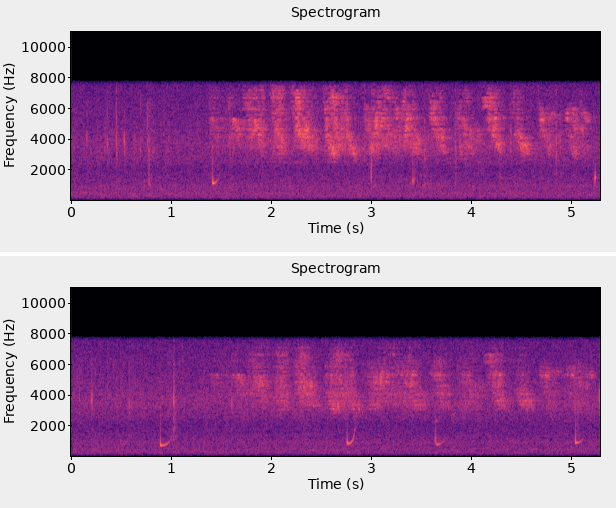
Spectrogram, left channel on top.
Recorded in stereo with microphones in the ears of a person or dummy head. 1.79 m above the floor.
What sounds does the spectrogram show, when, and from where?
1.4 s a bird: 50° left (ahead or behind), 6 m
